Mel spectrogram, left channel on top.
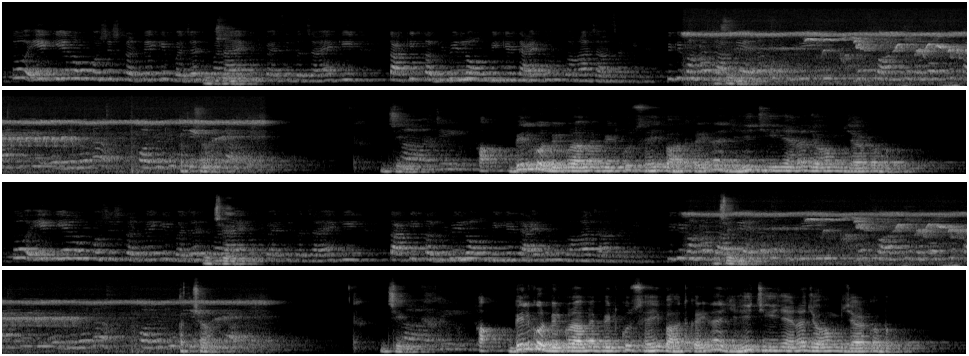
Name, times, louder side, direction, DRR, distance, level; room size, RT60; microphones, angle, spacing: voice 1, 0.1-6.2 6.6-12.4 13.6-14.3, equal, 60° left, -2 dB, 0.7 m, -37 dB
voice 2, 2.0-2.3 7.2-7.4 11.6-11.7 13.4-13.7 14.4-18.5, right 3 dB, 70° right, 7 dB, 0.3 m, -24 dB
sound 1, 6.8-12.3, left 3 dB, 25° left, 0.4 m, -33 dB
3.8 x 3.2 x 2.5 m, 1.3 s
head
